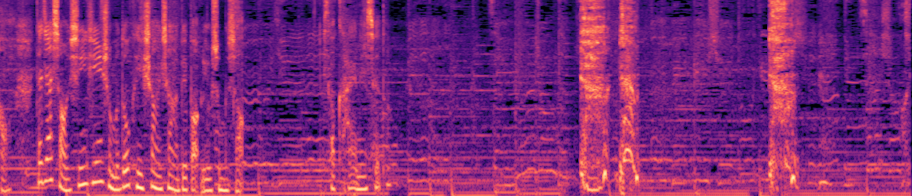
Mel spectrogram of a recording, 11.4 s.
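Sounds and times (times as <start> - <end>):
speech: 0.0 - 3.4, 4.1 - 5.1
coughing: 7.3 - 8.2, 9.6 - 10.2.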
